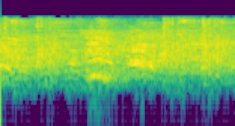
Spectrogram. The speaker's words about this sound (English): Staccato clapping from the Jackson Center crowd behind us as they yell defense, defense.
